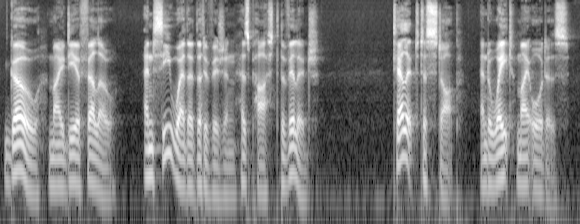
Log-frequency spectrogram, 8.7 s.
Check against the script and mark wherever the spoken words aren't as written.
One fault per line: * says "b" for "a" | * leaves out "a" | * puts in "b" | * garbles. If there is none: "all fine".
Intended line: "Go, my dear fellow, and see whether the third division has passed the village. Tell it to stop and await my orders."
* leaves out "third"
